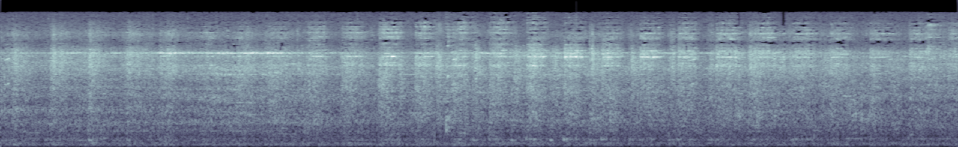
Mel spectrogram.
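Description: Freight train's coal hopper cars rolling steadily past: a continuous rumble and clatter of steel wheels on rail, with a thin, high-pitched wheel squeal over it.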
